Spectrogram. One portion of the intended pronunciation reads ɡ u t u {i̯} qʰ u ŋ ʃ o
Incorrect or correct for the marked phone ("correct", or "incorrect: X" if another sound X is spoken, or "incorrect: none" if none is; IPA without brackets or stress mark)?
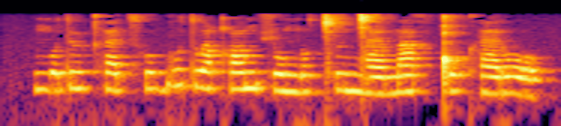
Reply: correct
